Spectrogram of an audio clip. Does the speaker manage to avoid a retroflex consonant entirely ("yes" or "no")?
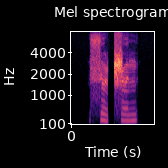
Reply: no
